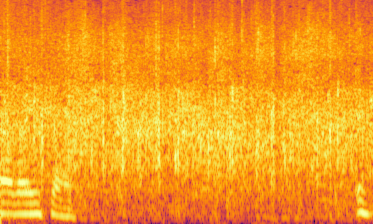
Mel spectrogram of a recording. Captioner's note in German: Applaus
